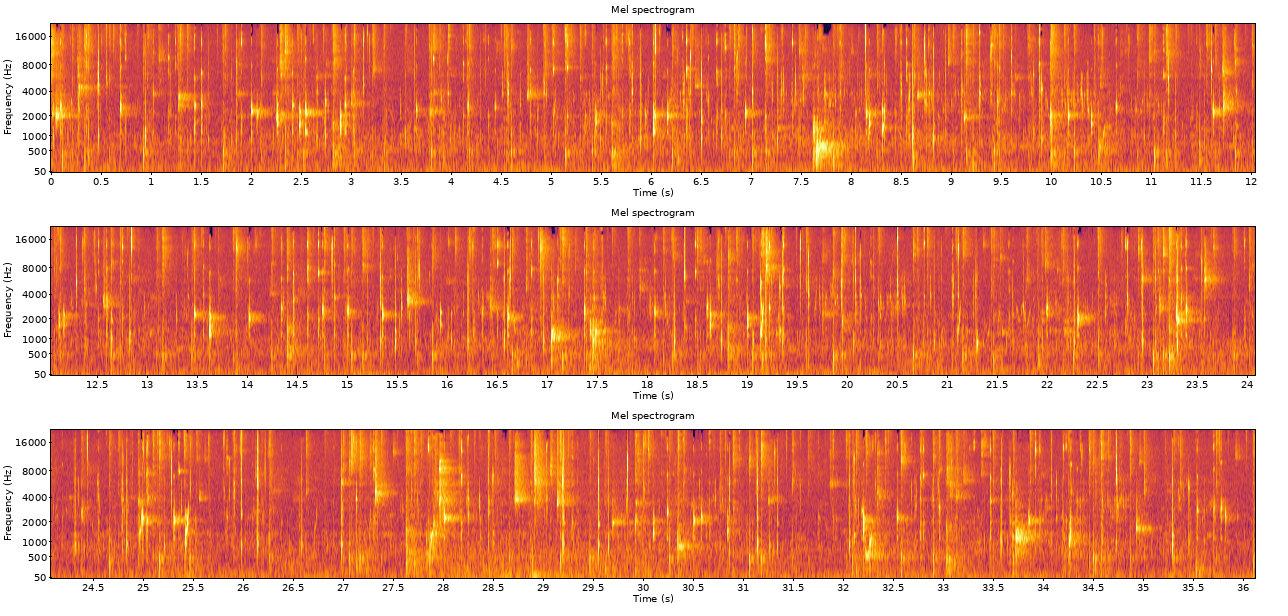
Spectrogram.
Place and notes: Montagnole, France - Small stream
A very small stream is flowing into the underground cement mine.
